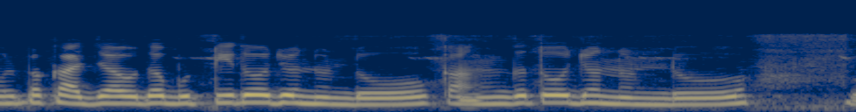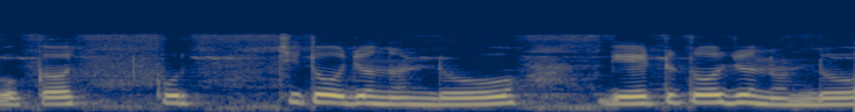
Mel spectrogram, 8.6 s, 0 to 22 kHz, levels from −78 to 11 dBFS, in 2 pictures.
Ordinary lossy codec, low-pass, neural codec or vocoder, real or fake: MP3, 64 kbps; 7.2 kHz; none; real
